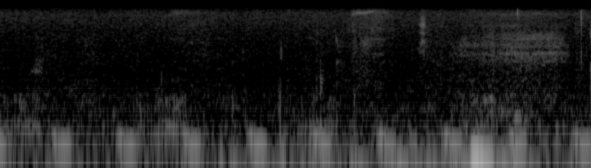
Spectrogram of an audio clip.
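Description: A cat purring softly and steadily, a faint low rhythmic rumble repeating about twice per second under quiet room noise.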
